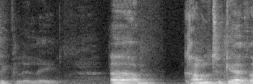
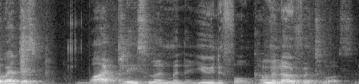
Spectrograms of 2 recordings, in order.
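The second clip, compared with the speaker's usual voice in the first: ordinary delivery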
